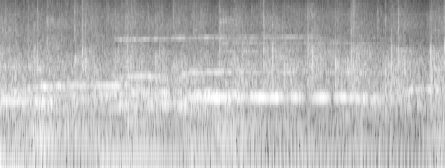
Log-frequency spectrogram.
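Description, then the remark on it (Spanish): A crowd applauding steadily at a worship gathering, a dense wash of clapping and shouts of joy and praise offered to Jesus, blended together, fairly loud and continuous throughout with a sustained musical tone underneath. “Un aplauso a Jesús por su amor, por su gracia, por su misericordia.”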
